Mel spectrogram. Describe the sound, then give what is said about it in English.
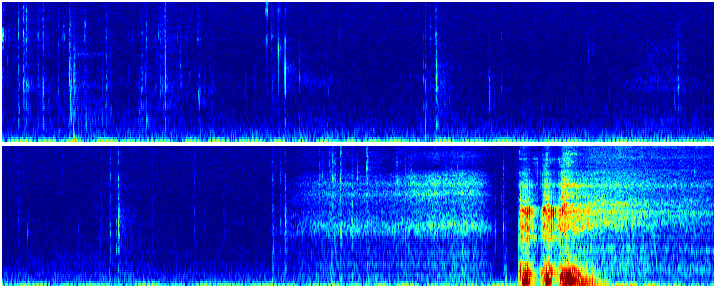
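Quick, irregular computer keyboard taps click away over a faint background hum, ending in a louder burst of rapid typing and a brief clatter. “Keyboard.”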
